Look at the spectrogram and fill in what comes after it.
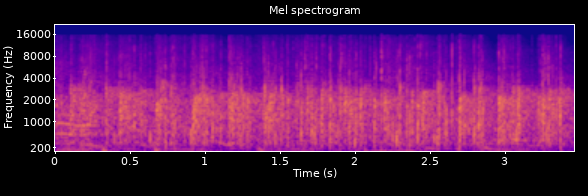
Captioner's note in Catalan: aplaudiments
